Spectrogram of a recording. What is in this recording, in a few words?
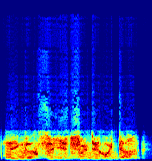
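Korean damaged water mood low; War Thunder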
